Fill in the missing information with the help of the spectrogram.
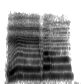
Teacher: उसके ऊपर जो अनुस्वार उसका उच्चारण करेंगे आधे म से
